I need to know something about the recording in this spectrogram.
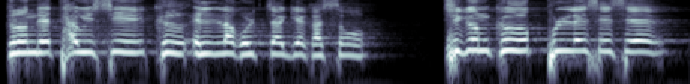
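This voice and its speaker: A woman's voice: high voice, steady tone, moderate pace. A woman pastor preaching a sermon, firing rhetorical questions and calling out to the congregation again and again. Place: large worship hall. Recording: long reverb of a large hall.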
